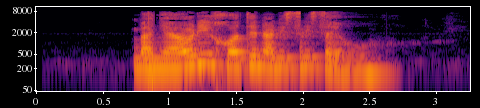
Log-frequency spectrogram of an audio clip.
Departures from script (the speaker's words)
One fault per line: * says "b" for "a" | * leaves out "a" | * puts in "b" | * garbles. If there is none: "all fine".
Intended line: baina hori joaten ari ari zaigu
all fine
